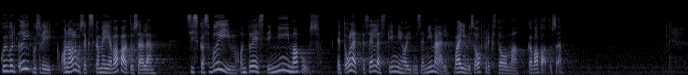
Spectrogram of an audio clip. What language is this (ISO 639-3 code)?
est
